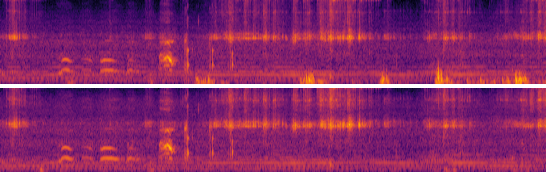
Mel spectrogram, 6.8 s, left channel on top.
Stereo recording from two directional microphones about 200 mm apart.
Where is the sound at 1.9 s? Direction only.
5° left (ahead or behind).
